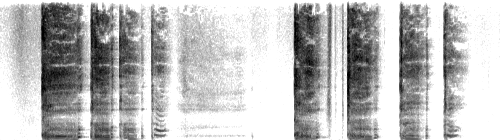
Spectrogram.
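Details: An adult gives two bursts of repeated coughs, about nine harsh coughs in all, with a brief pause between.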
